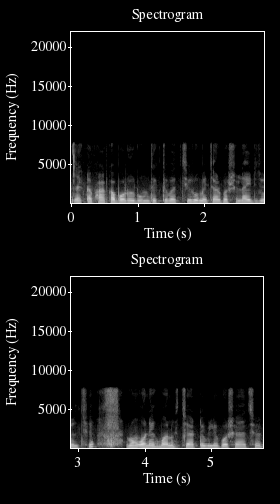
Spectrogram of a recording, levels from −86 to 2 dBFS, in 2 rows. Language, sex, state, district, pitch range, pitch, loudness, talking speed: Bengali, female, West Bengal, Jhargram, 180-200 Hz, 190 Hz, -26 LUFS, 185 wpm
